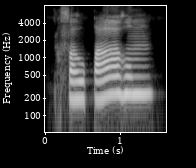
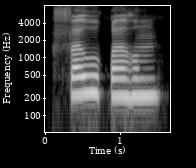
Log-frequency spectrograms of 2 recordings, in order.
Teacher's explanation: کے وزن پہ فو، فو، پو، فو، فوقہم، فوقاہم نہیں ہوگا، قاف کی زبر کو لمبا نہیں ہونے دینا ، فوقہم، صافات، صاد موٹا حرف ہے، سیٹی والا حرف ہے،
